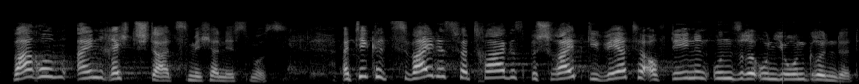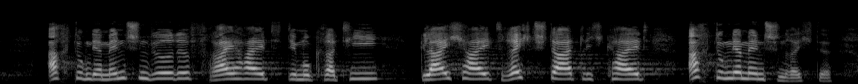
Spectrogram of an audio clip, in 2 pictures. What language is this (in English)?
German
